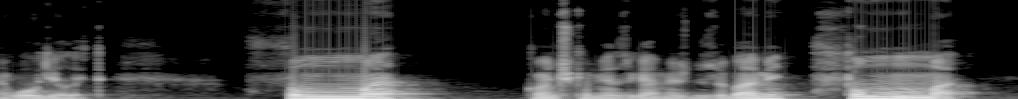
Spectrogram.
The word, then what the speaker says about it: ثم: Сумма. Кончиком языка между зубами. И удвоенное мим.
